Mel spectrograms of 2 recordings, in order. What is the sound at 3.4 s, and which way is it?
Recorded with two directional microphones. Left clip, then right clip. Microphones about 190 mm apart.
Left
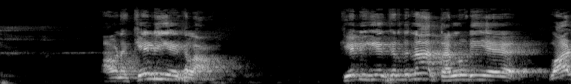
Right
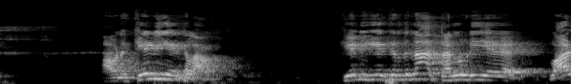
A man's voice, 50° left (ahead or behind).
